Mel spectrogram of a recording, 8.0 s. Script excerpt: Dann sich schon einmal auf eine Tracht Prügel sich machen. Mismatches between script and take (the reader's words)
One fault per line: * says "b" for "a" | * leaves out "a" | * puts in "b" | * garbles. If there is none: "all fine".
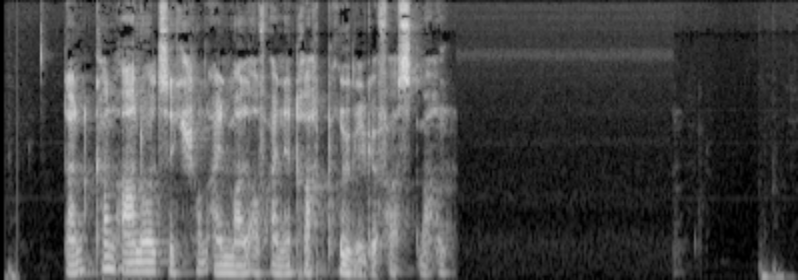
* puts in "kann Arnold"
* says "gefasst" for "sich"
